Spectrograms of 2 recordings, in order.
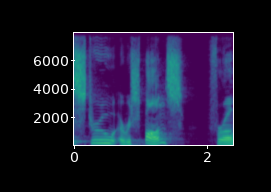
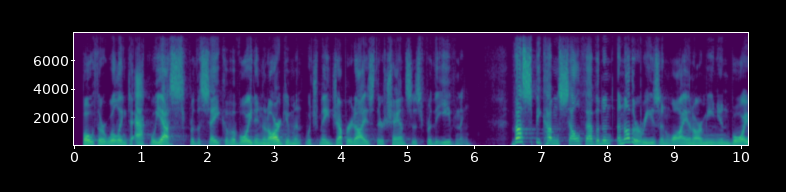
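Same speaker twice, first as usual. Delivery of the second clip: usual speaking voice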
